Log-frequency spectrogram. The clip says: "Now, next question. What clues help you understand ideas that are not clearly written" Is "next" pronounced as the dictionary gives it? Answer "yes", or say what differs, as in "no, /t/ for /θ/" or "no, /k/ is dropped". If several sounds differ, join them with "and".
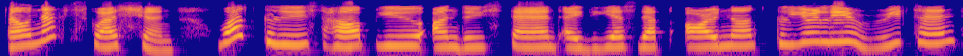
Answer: yes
